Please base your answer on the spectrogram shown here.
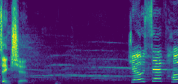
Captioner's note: audience applauds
